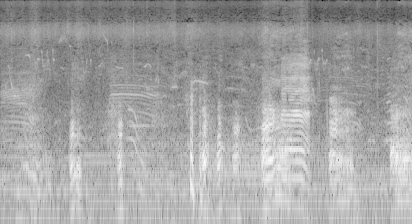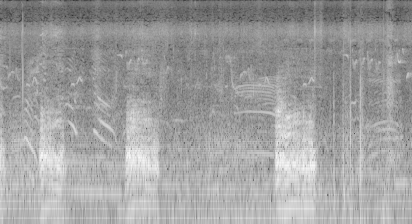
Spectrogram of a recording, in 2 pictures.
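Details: Cow. Several cows low in short, harmonic bursts, some rising and falling in pitch, with brief pauses between calls. A steady background hiss runs underneath, with faint other noises between the moos.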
